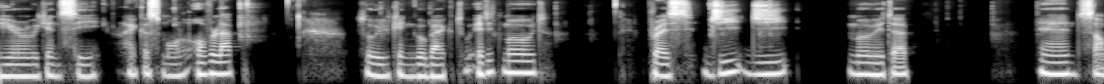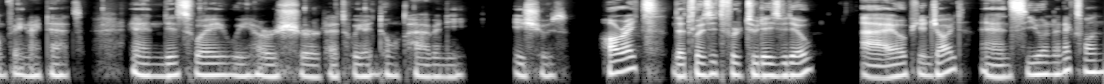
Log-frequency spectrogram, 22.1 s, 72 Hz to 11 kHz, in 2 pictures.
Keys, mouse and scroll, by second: 1.0 middle click, 2.3 KP_7, 3.0-3.7 scroll down 12, 4.2-4.9 Tab, 5.5 Tab, 7.0 g, 7.5 g, 9.9 Tab, 11.1 middle click, 12.4 shift+middle click, 13.5 middle click, 14.3 shift+middle click, 15.1-16.2 scroll up 5, 16.2-16.9 scroll down 2, 16.9 scroll down 1, 17.0 <.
